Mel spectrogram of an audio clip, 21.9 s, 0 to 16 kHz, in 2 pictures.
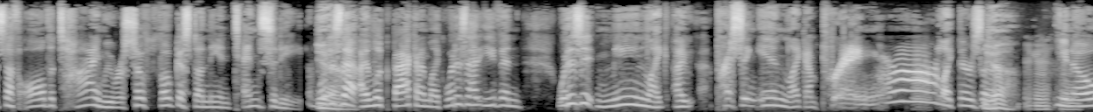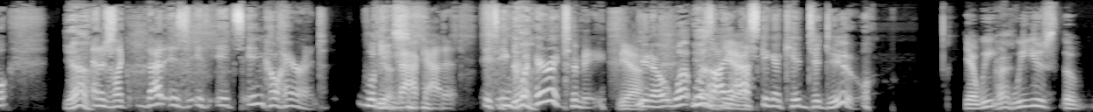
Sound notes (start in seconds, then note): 9.9 uuurgh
